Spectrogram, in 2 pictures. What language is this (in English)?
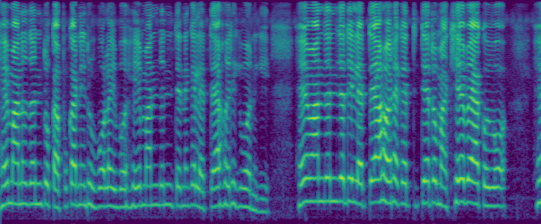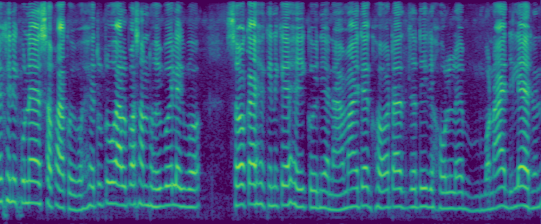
Assamese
